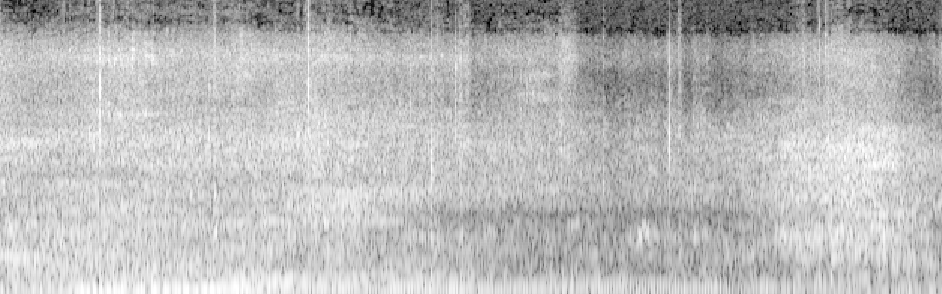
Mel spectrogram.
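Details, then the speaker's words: Suzuki Ravi (Bolan) van with a morning starting problem on petrol and CNG, after fuses were replaced and plug current restored: the engine catches and settles into a steady low beat near three per second, easing down smoothly; normal start. "दोस्तों ये हमारा करंट आना शुरू हो गया है, तो गाड़ी हमारी बोल गई है, तो स्टार्टिंग की पोजीशन में चली गई है।"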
